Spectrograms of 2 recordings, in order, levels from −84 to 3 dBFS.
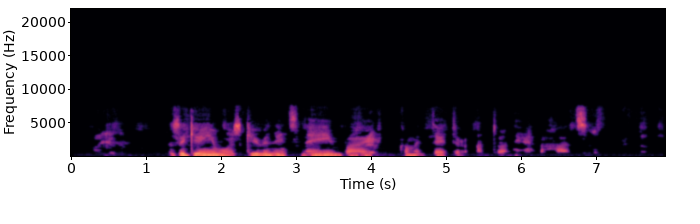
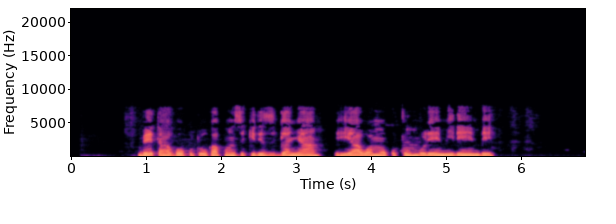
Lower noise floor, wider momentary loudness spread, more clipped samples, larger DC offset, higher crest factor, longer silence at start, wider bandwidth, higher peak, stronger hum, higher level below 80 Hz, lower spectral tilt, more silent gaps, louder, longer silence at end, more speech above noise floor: about the same, -69 dBFS vs -70 dBFS; first, 22 LU vs 5 LU; neither; neither; first, 24 dB vs 14 dB; second, 0.4 s vs 0.9 s; about the same, 7.6 kHz vs 7.8 kHz; about the same, 0 dBFS vs -2 dBFS; neither; second, -72 dBFS vs -52 dBFS; about the same, -5.5 dB/octave vs -6.5 dB/octave; neither; second, -23 LUFS vs -16 LUFS; second, 0.9 s vs 1.2 s; second, 46 dB vs 55 dB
